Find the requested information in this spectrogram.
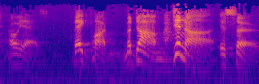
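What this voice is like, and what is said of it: Exaggerated put-on butler accent. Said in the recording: “don't use such sick accent”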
